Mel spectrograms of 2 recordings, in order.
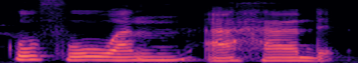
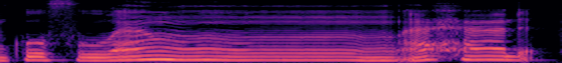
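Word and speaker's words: كُفُوًا أَحَدٌ: Hamzah Ahmad Hai maka dibacanya tanwin tersebut dibacanya idzhar jelas kufuwan Ahad kufuwan Ahad kufuwan Ahad ya Jadi bukan kufur wellhead atau misalkan sama atau harus dibaca kVA nahed kufuwan Ahad kufuwan one Ahed gitu ya tidak boleh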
